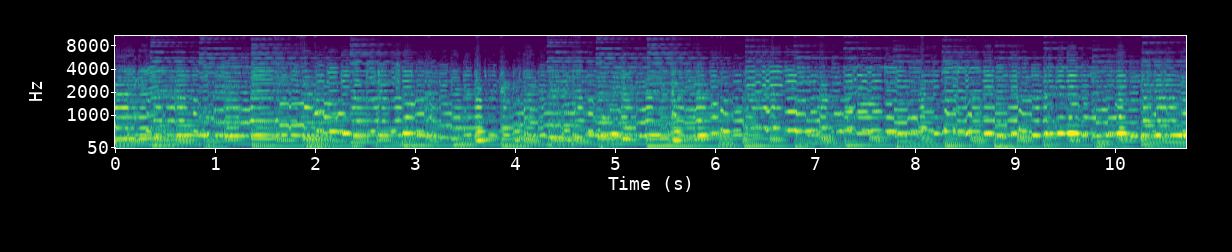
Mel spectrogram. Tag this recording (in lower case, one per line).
saxophone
